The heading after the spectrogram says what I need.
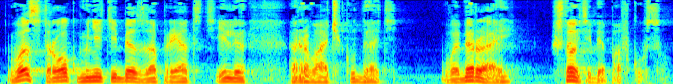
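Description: A man voicing a burly red-bearded merchant who scolds and mocks a young thief loudly. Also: on the low side, animated, takes it slowly, husky, exaggerated voice. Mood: scolding. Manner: loud, scolding, teasing.

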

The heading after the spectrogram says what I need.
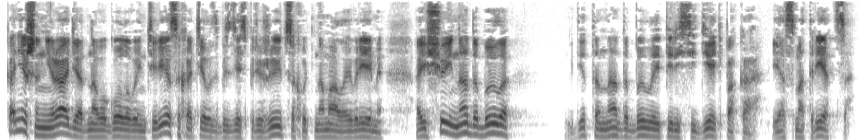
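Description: A man with a low voice reads an audiobook expressively and acts out its characters. The recording sounds dull and lo-fi. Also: expressive, brisk. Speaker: reader. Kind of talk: audiobook narration.

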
